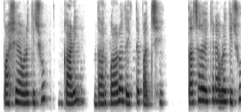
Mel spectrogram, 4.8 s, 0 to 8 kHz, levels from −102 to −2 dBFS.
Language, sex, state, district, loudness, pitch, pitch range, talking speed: Bengali, female, West Bengal, Jalpaiguri, -19 LUFS, 265 Hz, 250-305 Hz, 150 wpm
